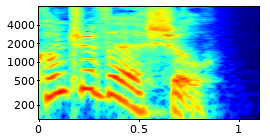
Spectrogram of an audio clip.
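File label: "controversial", British English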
